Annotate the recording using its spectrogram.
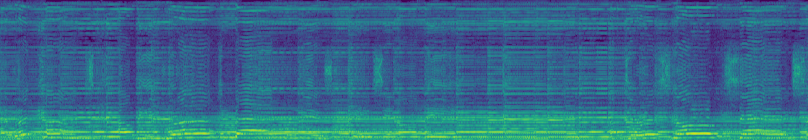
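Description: Acoustic guitar strummed, with a man singing over it in places.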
